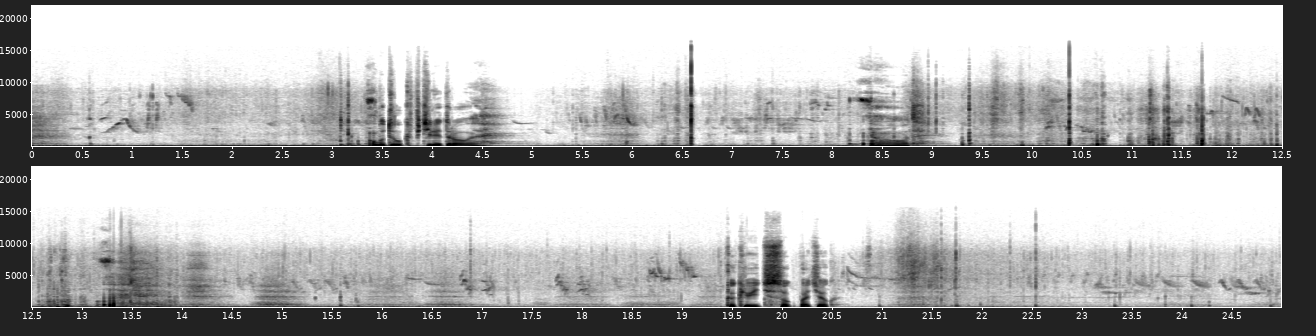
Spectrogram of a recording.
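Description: A man speaks calmly into a close microphone.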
